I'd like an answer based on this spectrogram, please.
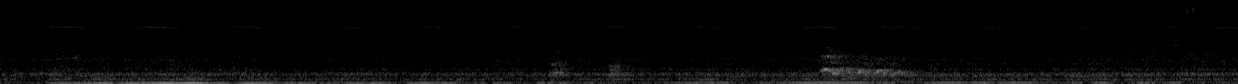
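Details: Many bees work the blossoms of a flowering ora-pro-nobis in the morning, making a deep droning buzz that swells and fades as individuals pass close, loudest near the middle.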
